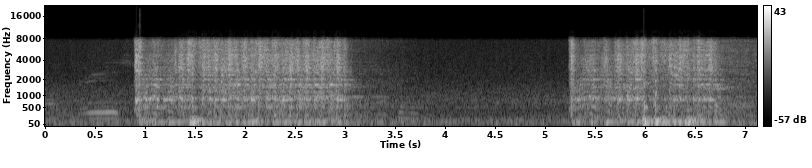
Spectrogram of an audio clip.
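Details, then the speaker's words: 350 V8 in a 1937 Dodge Brothers, first start: two harsh bursts of ragged firing with sharp pops, barely catching and coughing, backfiring through the carburetor; timing unverified, battery going dead, cause unconfirmed. "Backfiring through the carburetor."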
